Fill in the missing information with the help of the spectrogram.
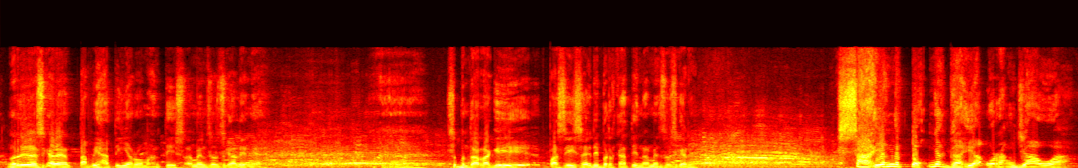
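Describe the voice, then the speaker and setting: Gravelly, animated Indonesian preacher man. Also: fairly high pitch, moderate pace, a crowd in the background, noisy background. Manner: animated storytelling, acting out shouted dialogue. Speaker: pastor. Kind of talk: lively comedic sermon. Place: church service.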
